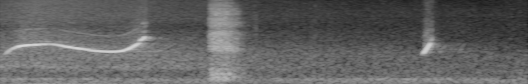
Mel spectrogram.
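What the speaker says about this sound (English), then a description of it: "new ability to whistle to your animal" A short melodic whistle to summon an animal in the video game Icarus sweeps up and down, followed by a soft breathy noise and a brief chirp, fairly faint against a quiet background.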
